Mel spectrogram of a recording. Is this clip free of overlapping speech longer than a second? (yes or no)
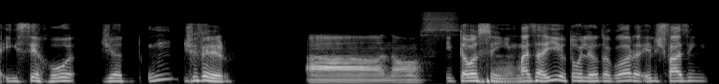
yes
